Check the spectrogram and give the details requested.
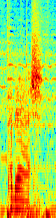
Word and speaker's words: panache: Panache. That's how you say that word. Like, totally butchered that word. I don't know why. In my mind, I was thinking it was spelled with an I for some reason.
